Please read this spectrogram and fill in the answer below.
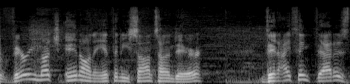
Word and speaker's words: Santander: It's not Santander, it is Santander. And you got to go like, hoi.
